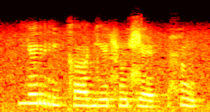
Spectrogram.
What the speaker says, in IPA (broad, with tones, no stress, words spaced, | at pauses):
jɛ˦ ri˨kʰʌː˨ɡʲɛ̃˨ ɬõ˨ɕɛ˨ | ħũ˨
